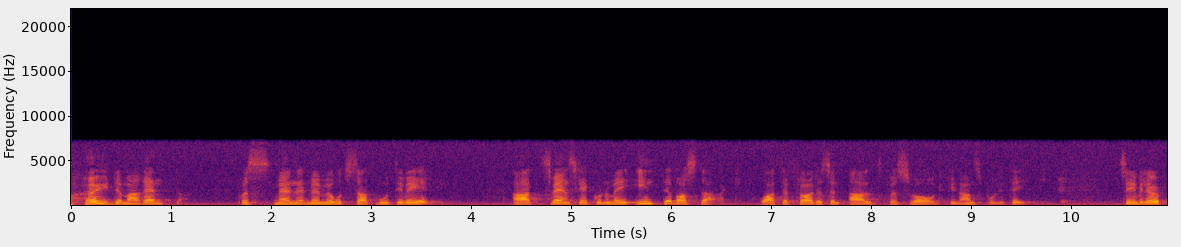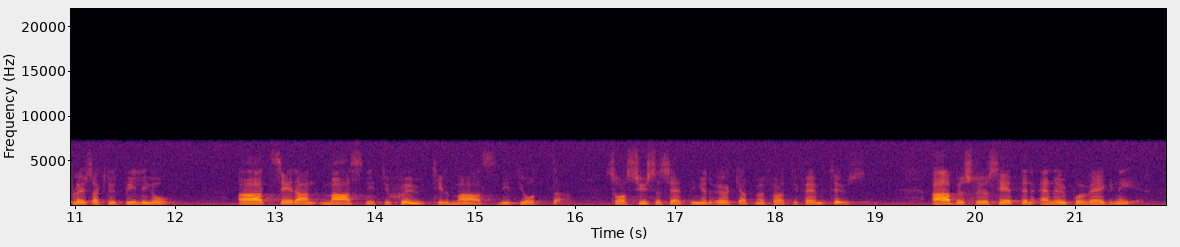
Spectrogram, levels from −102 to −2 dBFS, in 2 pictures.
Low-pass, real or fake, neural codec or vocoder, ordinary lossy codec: 7.2 kHz; real; none; none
